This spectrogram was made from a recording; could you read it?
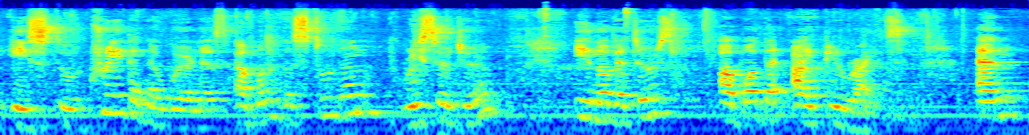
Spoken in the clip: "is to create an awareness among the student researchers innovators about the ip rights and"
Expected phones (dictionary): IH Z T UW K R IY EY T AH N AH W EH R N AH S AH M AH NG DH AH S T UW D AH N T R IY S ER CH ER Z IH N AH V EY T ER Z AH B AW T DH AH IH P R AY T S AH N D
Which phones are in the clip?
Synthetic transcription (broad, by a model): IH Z T UW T R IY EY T AH N AH W EH R N AH S AH M AH NG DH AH S T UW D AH N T R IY S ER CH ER IH N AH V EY T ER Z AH B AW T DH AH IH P R AY T S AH N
